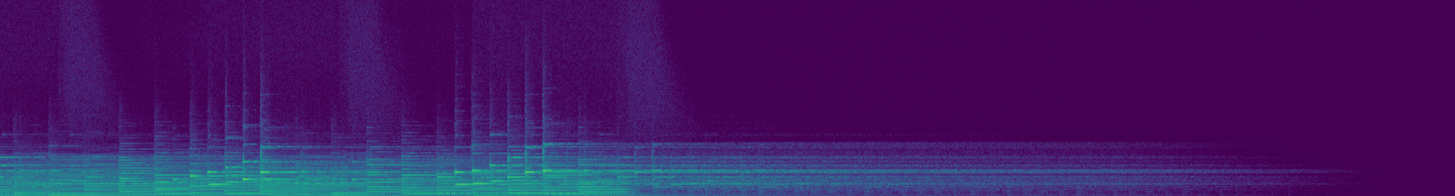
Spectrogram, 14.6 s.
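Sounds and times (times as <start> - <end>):
dark keys: 0.0 - 9.2.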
